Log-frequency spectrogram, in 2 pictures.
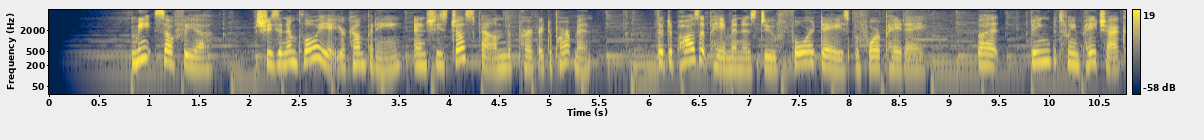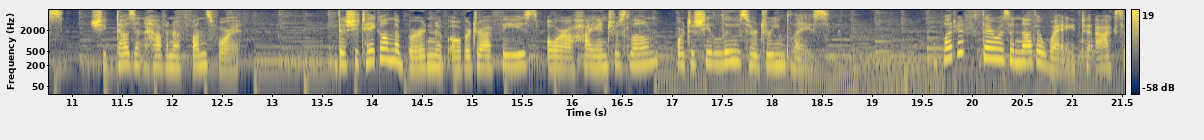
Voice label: Corporate, american

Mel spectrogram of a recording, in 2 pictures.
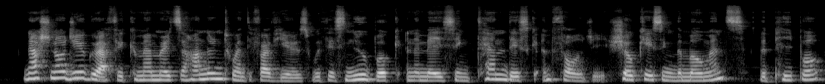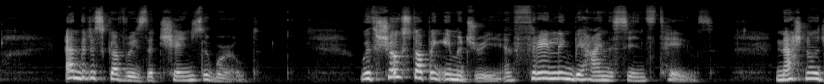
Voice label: English Swedish Accent

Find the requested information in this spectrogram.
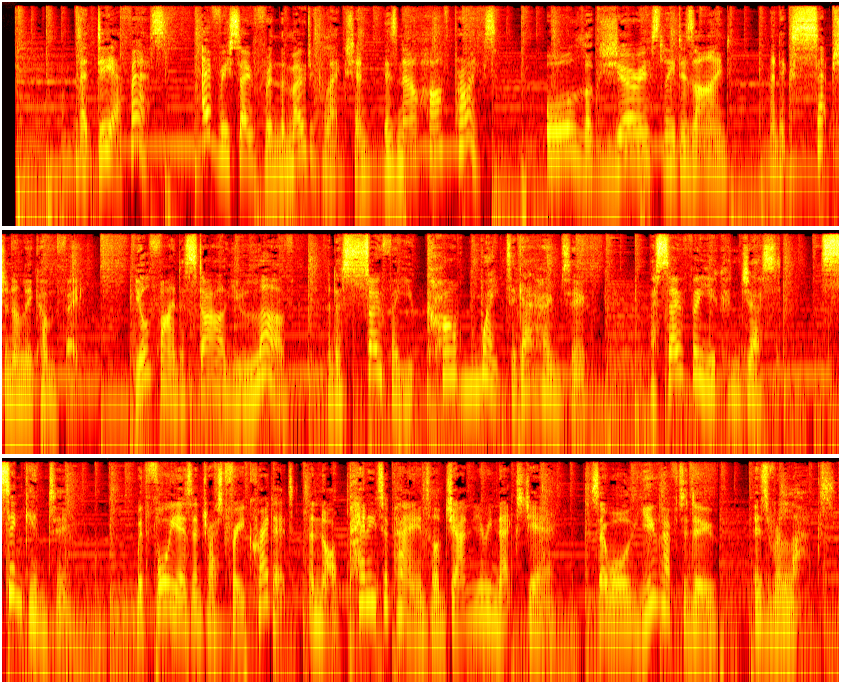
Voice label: Yorkshire

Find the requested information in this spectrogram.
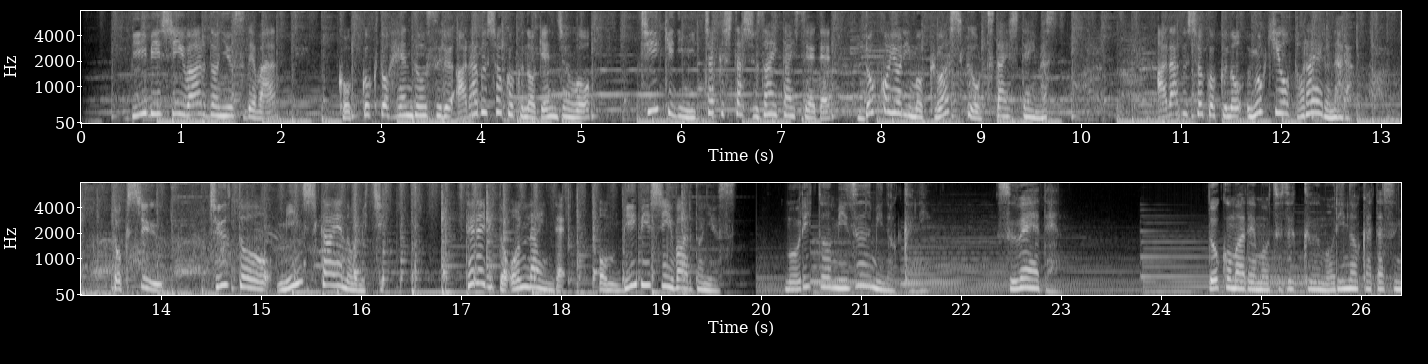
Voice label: Japanese

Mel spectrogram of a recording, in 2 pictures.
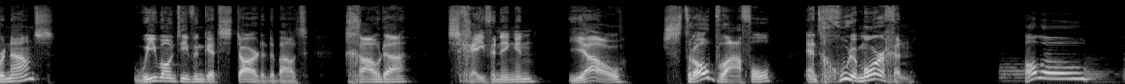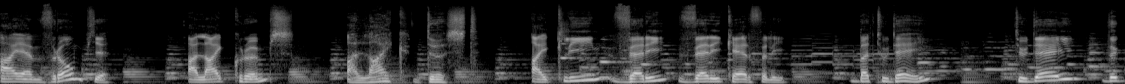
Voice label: Dutch Accented English

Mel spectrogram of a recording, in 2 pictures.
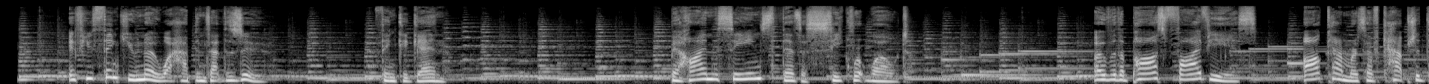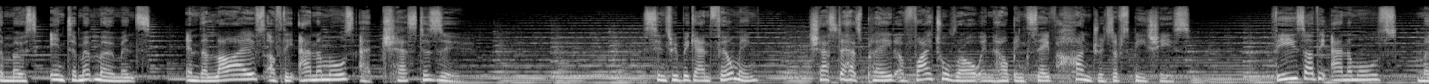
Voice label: Documentary

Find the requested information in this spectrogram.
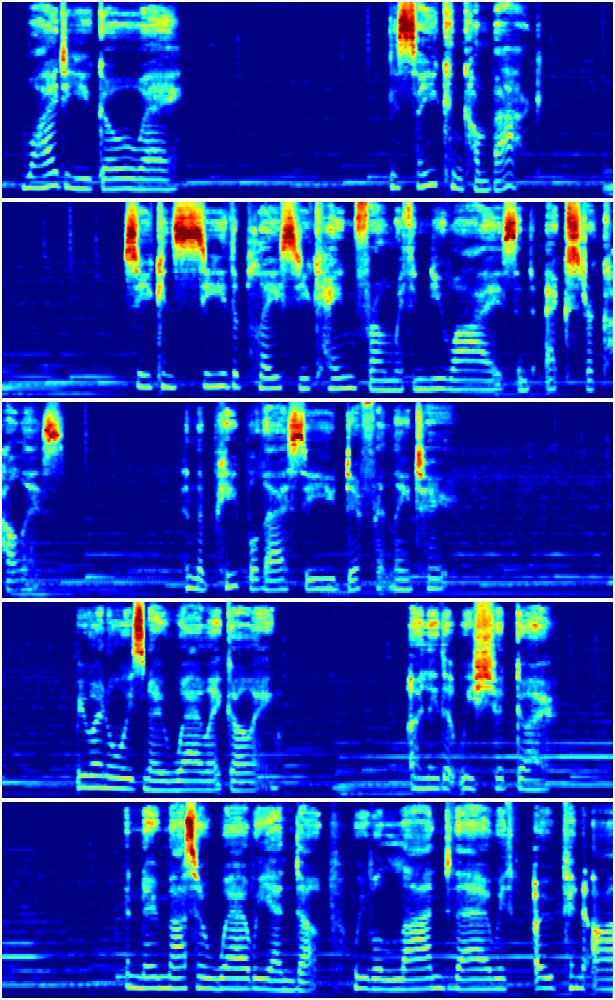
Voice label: Comercials

